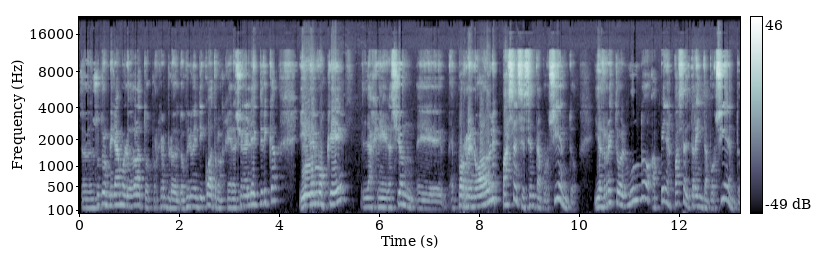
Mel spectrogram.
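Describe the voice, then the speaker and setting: A man with a Rioplatense accent and a fairly high pitch, very wide pitch swings, and audible room echo. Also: moderate pace. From Uruguay. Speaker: energy organization director. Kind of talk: interview.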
